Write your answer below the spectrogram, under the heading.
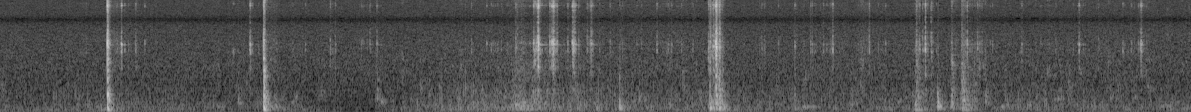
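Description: Sharp knocks and metallic clatter on the deck of a small aluminum fishing boat: single loud knocks about a second in, near three seconds and around seven seconds, then a quick run of knocks near the end.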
